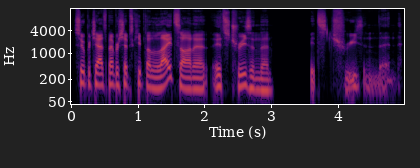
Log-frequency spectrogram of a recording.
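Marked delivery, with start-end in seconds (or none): 3.6-4.9 soft, slow, menacing emperor voice; dark lord impression. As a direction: draw it out like a sinister chancellor. Villain line after impression bit.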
